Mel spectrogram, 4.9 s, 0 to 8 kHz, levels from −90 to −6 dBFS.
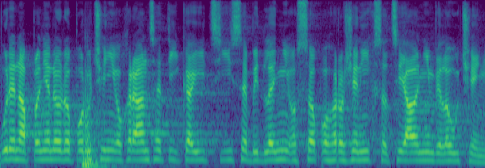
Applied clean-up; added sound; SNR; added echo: none; Knock; 16 dB; none.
